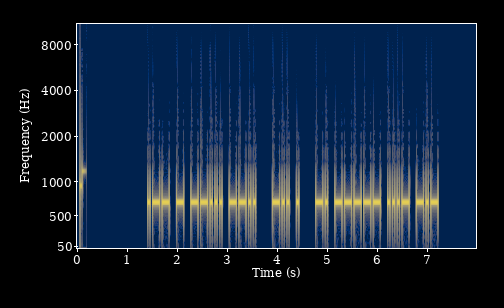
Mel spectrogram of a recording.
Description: Morse code, heard as a keyed tone, about 25 wpm, 700 Hz. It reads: WT7Z DE N0VK
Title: USA Callsign DE Callsign - 4 Characters - 25wpm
